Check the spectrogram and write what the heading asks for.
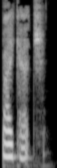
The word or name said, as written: bycatch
